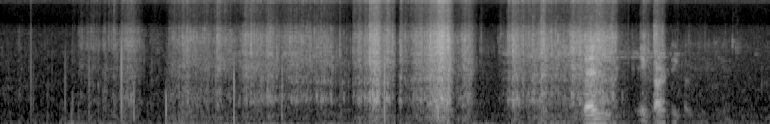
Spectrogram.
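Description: Plastic wrapping rustles and crinkles in hands.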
